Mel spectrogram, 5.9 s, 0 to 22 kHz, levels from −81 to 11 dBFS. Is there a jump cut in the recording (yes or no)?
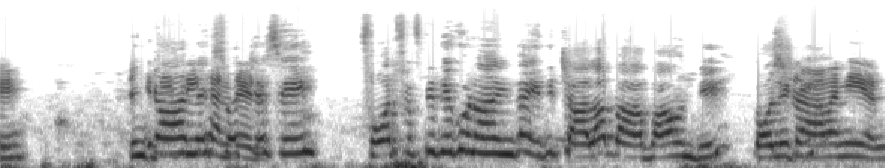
no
